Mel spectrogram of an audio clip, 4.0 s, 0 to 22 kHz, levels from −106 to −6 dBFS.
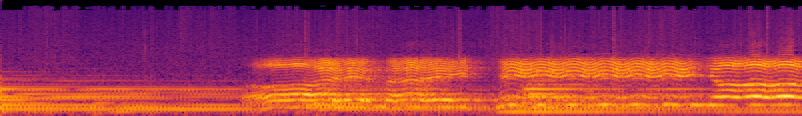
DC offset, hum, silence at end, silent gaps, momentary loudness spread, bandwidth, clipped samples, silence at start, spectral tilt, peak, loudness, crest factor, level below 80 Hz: under 0.1%; none; 0 s; none; 15 LU; 18 kHz; under 0.1%; 0 s; -5.5 dB/octave; -4 dBFS; -20 LUFS; 18 dB; -56 dBFS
